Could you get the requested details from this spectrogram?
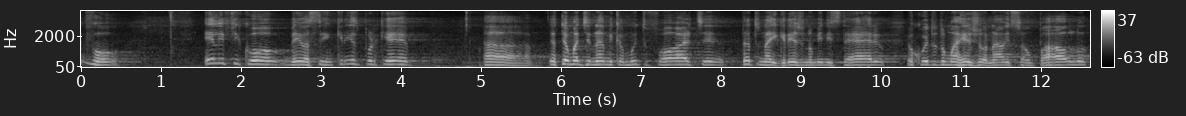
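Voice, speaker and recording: Brazilian male pastor, slightly high voice, halting sermon delivery, long church reverb. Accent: Brazilian Portuguese. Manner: halting, with many restarts and rhetorical asides. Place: church sanctuary.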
